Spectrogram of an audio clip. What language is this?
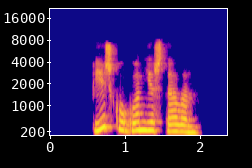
Western Mari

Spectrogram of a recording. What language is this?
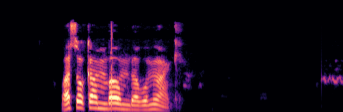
Taita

